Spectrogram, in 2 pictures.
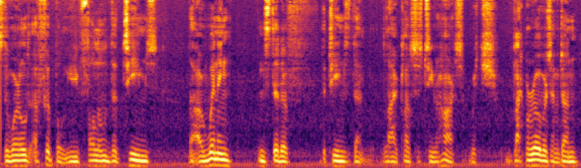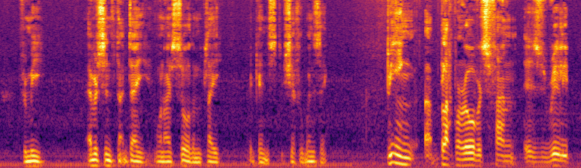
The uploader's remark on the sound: The pod squad records in the car on the way to Rotherham.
